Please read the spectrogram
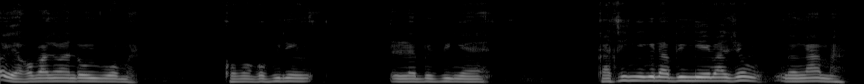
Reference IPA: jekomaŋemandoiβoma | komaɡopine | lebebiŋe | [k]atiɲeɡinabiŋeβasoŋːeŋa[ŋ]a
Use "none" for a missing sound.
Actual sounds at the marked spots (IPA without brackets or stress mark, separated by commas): k, m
